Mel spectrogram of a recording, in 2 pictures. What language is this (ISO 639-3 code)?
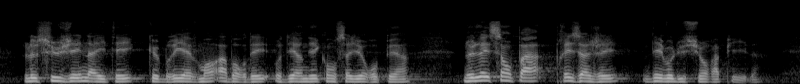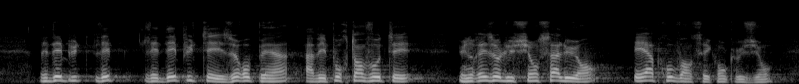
fra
